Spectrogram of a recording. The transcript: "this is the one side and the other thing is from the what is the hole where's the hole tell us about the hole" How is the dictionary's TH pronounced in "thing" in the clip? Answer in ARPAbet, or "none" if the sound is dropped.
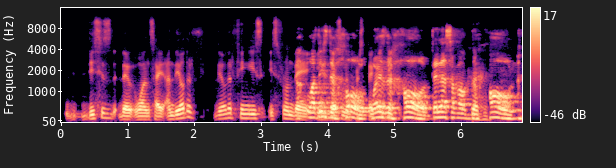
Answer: TH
